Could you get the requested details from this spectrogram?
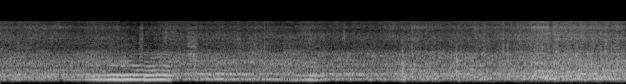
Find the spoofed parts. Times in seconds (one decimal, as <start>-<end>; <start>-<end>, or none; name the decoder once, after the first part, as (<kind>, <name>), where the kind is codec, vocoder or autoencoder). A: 0.6-1.3 (codec, SNAC); 2.2-3.1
